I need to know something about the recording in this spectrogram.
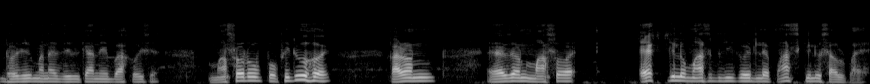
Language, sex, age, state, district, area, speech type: Assamese, male, 60+, Assam, Dhemaji, rural, spontaneous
